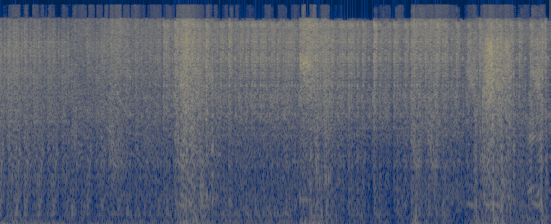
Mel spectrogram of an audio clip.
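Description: Video game gunfire, rapid bursts of automatic shots in a dense, continuous barrage with a few louder cracks standing out, loud and close throughout.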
